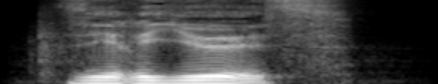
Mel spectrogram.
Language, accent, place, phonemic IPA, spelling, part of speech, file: German, Germany, Berlin, /zeˈri̯øːs/, seriös, adjective, De-seriös.ogg
- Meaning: 1. reputable, respectable, dignified; not shady or dubious; appearing civil, reliable, legitimate 2. giving such an impression, thus formal, elegant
